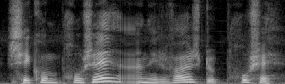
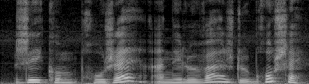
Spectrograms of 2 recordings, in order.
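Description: First: It is said with a heavy Alsatian accent. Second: It is said with a standard French accent. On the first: "Si on pousse l'accent à fond vers l'alsacien" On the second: "cette phrase dite en bon français"

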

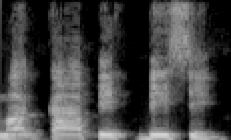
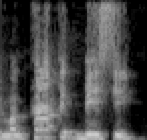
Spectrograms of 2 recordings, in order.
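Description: First: It is read slowly, syllable by syllable. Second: It is read fast and smoothly.

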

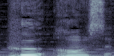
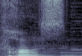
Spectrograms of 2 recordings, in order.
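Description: First: It starts with a weak Japanese fu sound. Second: It starts with a hissing f, upper teeth on lip. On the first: The speaker calls it wrong. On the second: The speaker calls it right.

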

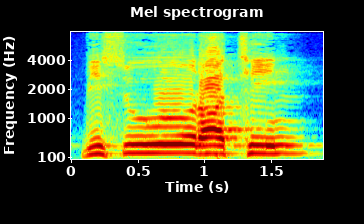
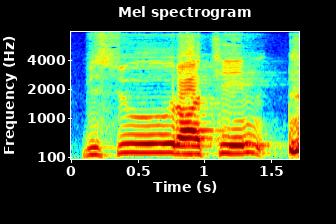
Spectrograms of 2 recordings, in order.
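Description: The two takes are said the same way.

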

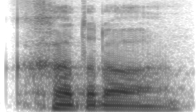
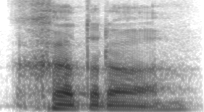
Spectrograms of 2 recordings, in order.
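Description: The two takes are said the same way.

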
